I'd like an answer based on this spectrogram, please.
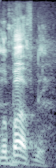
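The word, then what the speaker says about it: Lyubovny: I've never pronounced it. I've seen a bunch of that. Lebovny.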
